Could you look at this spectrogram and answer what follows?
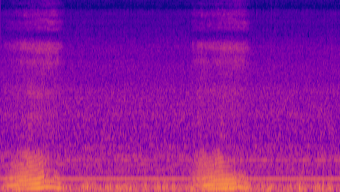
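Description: Two deep, rattling snores on inhalation about three seconds apart over a steady fan hum; ordinary snoring.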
